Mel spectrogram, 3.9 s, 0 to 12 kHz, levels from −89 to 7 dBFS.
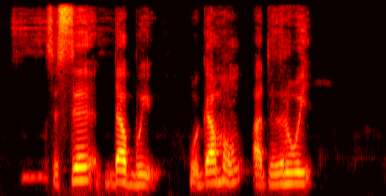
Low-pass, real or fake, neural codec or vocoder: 10.8 kHz; fake; codec, 24 kHz, 0.9 kbps, WavTokenizer, small release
